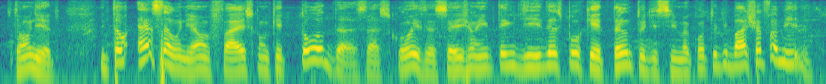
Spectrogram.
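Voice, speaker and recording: A man's voice: a little high, animated, moderate pace, warm tone. A man with a Brazilian Portuguese accent giving a rambling esoteric monologue, blunt and emphatic, swearing casually and checking in with the listener. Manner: blunt, emphatic, sprinkled with profanity; addresses the listener directly with frequent "tá?". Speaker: esoteric spiritual speaker.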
